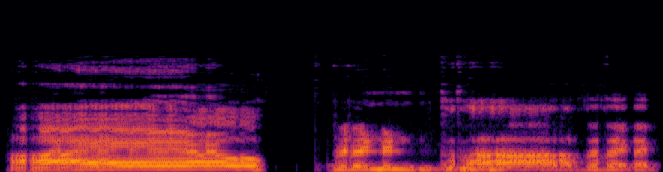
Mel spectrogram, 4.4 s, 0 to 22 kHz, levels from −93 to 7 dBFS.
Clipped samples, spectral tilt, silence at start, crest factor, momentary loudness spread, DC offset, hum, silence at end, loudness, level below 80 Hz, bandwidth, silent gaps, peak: under 0.1%; -9.5 dB/octave; 0.05 s; 12 dB; 11 LU; under 0.1%; none; 0.05 s; -21 LUFS; -34 dBFS; 5 kHz; 1.87-1.96 s, 2.02-2.08 s; -8 dBFS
